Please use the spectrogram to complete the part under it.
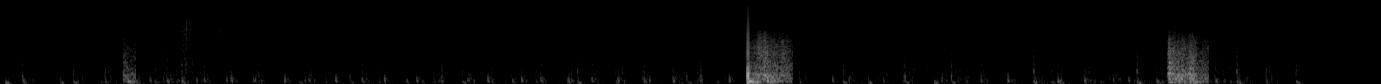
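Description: Footsteps run quickly over grass in a steady rhythm.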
